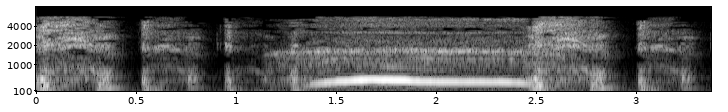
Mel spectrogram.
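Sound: coughing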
